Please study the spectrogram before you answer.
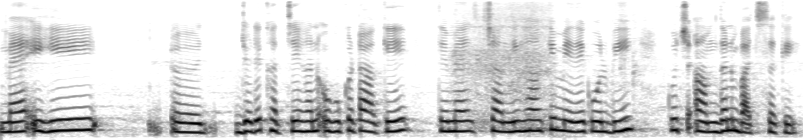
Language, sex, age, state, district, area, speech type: Punjabi, female, 18-30, Punjab, Ludhiana, urban, spontaneous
